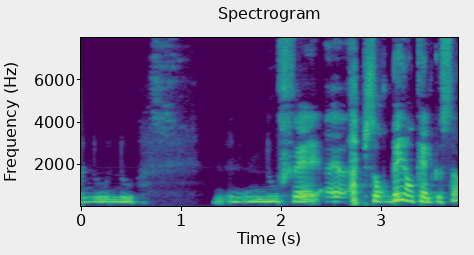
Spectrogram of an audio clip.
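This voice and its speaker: Her pitch shows ordinary variation. The woman speaks at a very slow pace. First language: Germanic dialect (Alsatian patois) (speaking French). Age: 80s+. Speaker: retired literature teacher, poetry lover. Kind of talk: radio interview. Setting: radio studio.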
